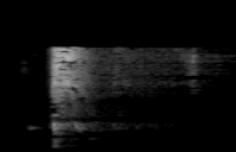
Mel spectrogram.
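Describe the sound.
A single sneeze comes after a faint brief intake, with a sharp, bright burst that fades into a breathy, hissing tail.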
